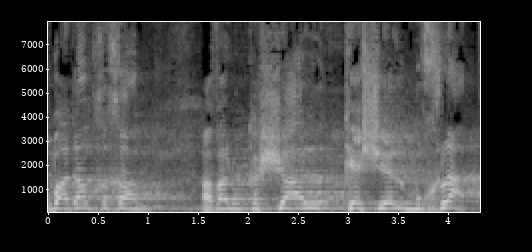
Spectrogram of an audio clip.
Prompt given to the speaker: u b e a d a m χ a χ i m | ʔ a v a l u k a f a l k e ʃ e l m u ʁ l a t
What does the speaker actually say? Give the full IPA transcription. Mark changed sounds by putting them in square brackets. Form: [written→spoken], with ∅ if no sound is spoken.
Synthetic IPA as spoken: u b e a d a m χ a χ [i→a] m | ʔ a v a l u k a [f→ʃ] a l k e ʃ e l m u [ʁ→χ] l a t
